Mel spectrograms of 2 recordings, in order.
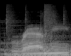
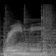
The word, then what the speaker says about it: ramie: And it is pronounced Ramie. Allegedly, according to my research.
